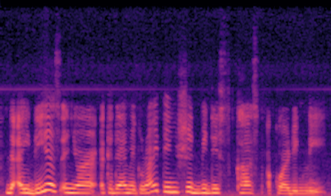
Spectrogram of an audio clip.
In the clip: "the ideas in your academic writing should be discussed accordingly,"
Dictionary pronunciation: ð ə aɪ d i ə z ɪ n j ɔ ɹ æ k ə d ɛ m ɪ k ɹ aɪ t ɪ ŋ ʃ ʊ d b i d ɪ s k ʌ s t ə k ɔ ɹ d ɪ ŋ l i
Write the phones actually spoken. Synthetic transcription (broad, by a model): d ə aɪ d i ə s ɪ n j ɔ ɹ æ k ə d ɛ m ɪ k ɹ aɪ t ɪ ŋ ʃ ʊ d b i d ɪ s k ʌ s t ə k ɔ ɹ d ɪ ŋ l i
